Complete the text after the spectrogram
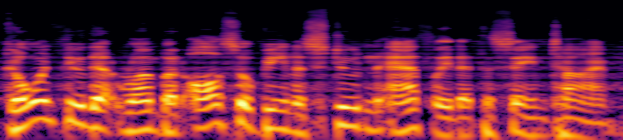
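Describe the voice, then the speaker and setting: A man's voice: fairly high pitch, expressive, fairly quick, dry recording, distant mic. A man hosting live ceremony coverage, enthusiastic and exclamatory as he talks with guests. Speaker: event host.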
